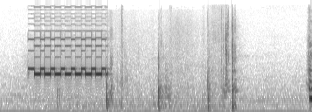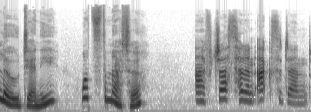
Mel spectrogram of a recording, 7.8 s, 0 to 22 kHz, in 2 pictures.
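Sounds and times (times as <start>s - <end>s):
telephone ringing with an electronic trill: 0.4s - 1.6s
speech: 3.9s - 5.8s, 6.4s - 7.7s.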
